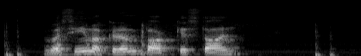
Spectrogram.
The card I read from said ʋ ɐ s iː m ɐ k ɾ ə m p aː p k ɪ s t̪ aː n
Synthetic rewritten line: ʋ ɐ s iː m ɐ k ɾ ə m p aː k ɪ s t̪ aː n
